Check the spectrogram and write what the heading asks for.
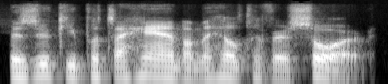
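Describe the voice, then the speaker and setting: A man talks fast with fairly even intonation and a mid-range pitch, narrating a scripted drama. He voices the scene headings and stage directions.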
